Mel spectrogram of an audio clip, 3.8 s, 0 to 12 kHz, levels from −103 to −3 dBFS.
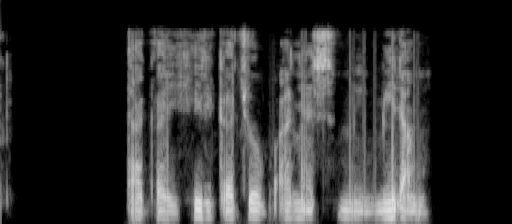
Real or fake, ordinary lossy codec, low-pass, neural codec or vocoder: fake; Opus, 64 kbps; 7.2 kHz; codec, 16 kHz, 16 kbps, FreqCodec, larger model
